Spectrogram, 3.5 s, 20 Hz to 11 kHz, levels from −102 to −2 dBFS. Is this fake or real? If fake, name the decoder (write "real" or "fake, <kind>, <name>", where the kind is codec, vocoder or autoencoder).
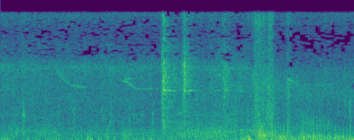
real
